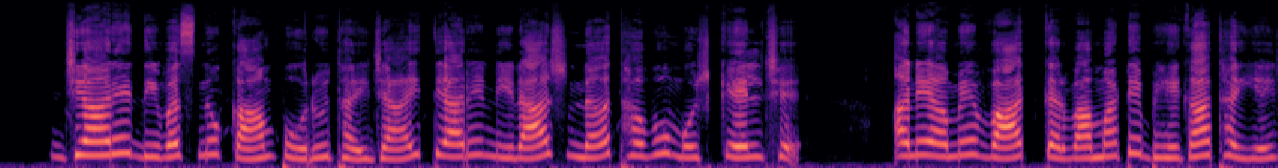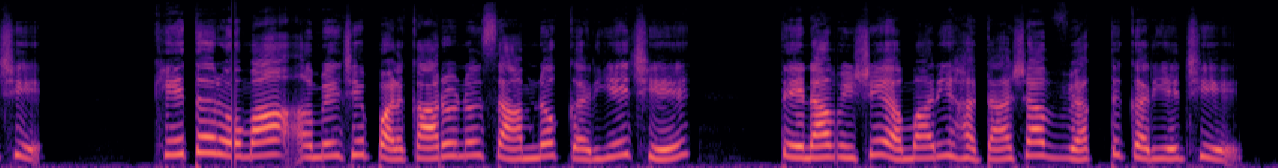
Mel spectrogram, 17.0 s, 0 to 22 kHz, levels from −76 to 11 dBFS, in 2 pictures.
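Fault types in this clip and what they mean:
gap between stream segments: three short, hard-edged silences of 13 to 23 ms fall on 2-second segment boundaries, where timestamps leave a hole the player fills with silence.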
